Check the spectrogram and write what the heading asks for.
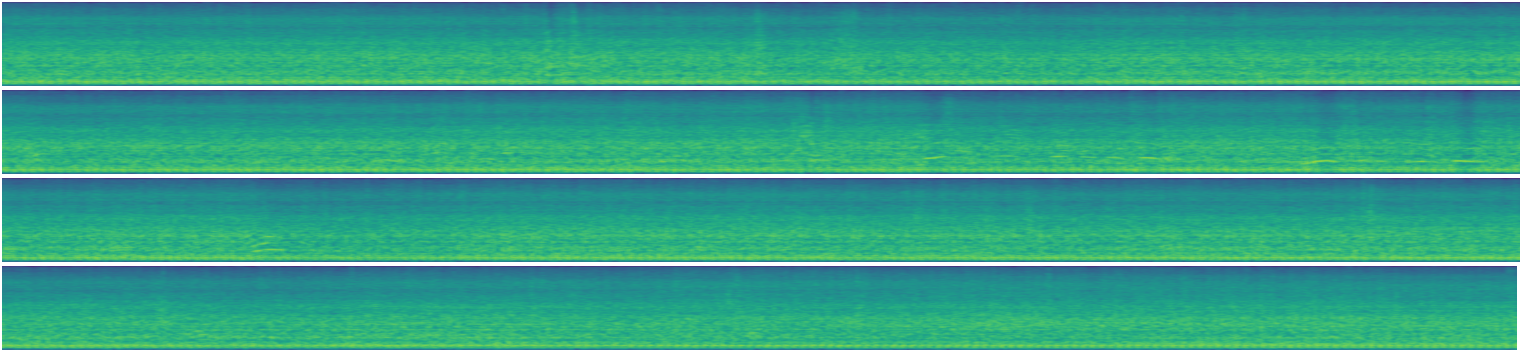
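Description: Small petrol engine of a portable water pump running steadily at constant speed, pumping muddy water out of a flooded excavation for a broken water main.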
